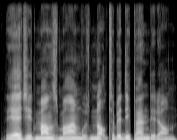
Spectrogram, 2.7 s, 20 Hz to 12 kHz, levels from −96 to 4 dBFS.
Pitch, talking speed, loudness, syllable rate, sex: 125 Hz, 225 wpm, -17 LUFS, 5.2 syllables/s, male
